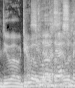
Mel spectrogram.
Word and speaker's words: Duodecim: Duodecim is how it's pronounced, but it's 012 in, was it braces or...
